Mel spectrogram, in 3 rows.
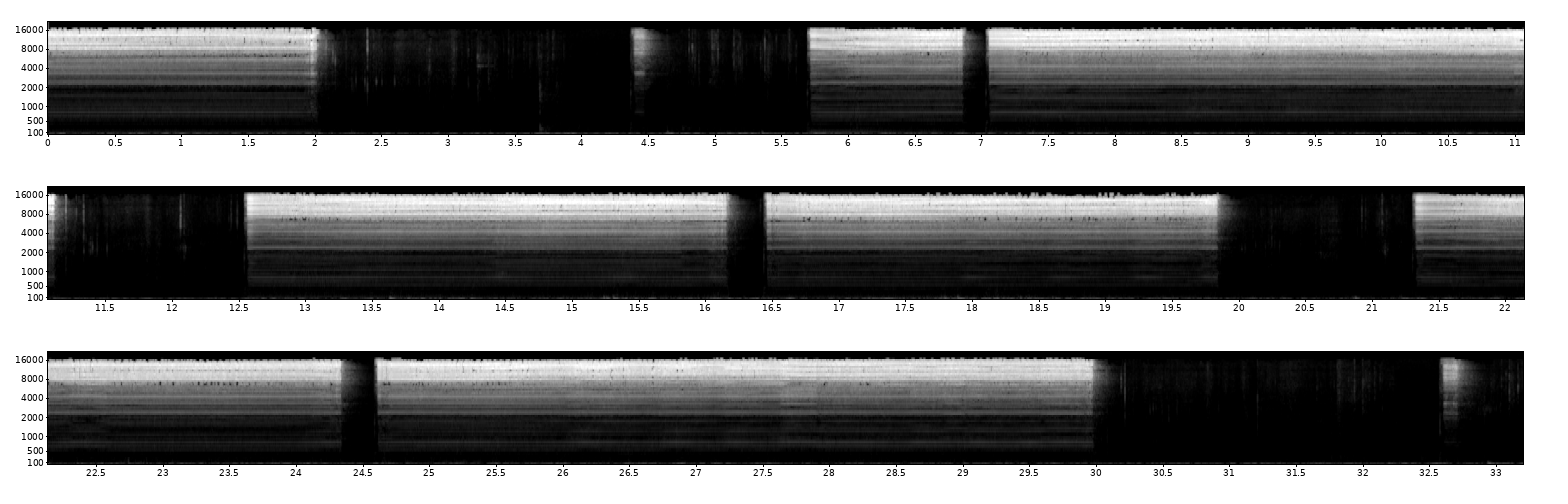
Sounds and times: Tattoo maschine 0.0 - 2.2
Tattoo maschine 4.4 - 4.7
Tattoo maschine 5.7 - 11.2
Tattoo maschine 12.6 - 20.0
Tattoo maschine 21.3 - 30.2
Tattoo maschine 32.6 - 32.9

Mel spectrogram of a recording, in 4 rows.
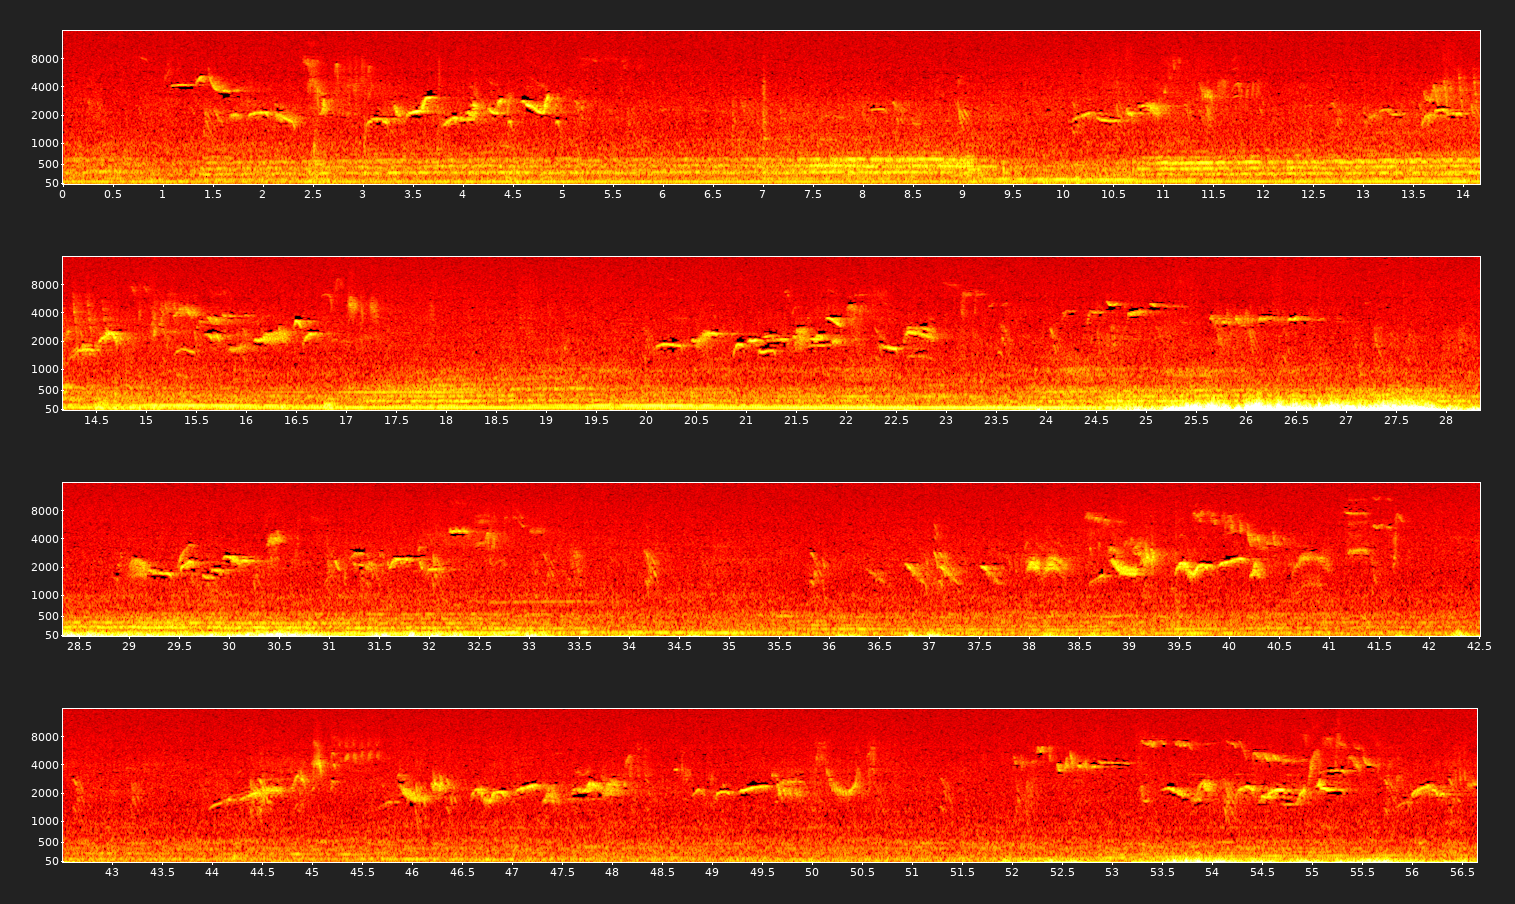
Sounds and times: traffic 0.0 - 25.3
Birdsong 0.0 - 56.6
wind 0.0 - 56.6
traffic 27.9 - 41.2

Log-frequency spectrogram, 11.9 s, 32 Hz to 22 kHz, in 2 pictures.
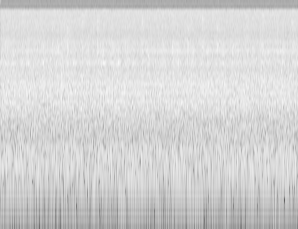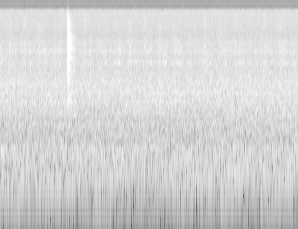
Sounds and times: loud fan 0.0 - 11.9

